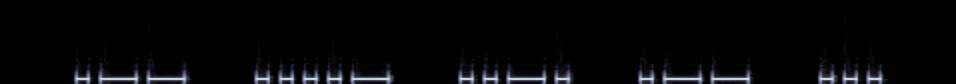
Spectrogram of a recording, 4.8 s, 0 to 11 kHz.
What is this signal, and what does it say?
Morse code, heard as a keyed tone, about 20 wpm, spaced as for 14 wpm, 700 Hz. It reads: W4FWS
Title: 147 Lesson 24g - Letter y - Call Signs 20wpm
